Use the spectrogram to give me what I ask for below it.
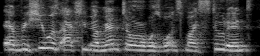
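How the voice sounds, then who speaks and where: A woman's voice: on the high side, steady tone, quick pace. A woman from Guyana, a fitness instructor, chatting in an upbeat casual interview over a video call and circling back to repeat her points. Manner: upbeat, repeats herself while explaining.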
